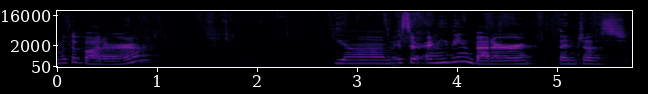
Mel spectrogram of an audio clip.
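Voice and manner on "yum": ordinary talk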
